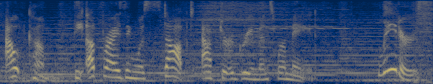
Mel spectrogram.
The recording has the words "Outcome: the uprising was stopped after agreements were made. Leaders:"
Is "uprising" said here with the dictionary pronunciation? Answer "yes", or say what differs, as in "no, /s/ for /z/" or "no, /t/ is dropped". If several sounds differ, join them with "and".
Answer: yes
